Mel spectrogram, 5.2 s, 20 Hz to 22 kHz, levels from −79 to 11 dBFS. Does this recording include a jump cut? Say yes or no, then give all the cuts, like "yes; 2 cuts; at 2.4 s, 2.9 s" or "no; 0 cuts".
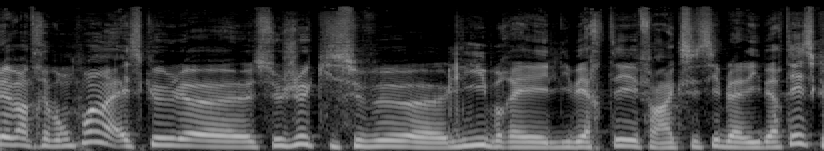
no; 0 cuts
